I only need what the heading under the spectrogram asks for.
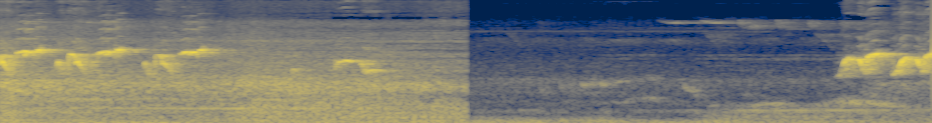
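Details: Sooty-headed bulbul, a lure recording used to train young birds: quick bubbly chirped phrases, then about two seconds of near silence, and another burst of rapid warbled notes at the end.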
